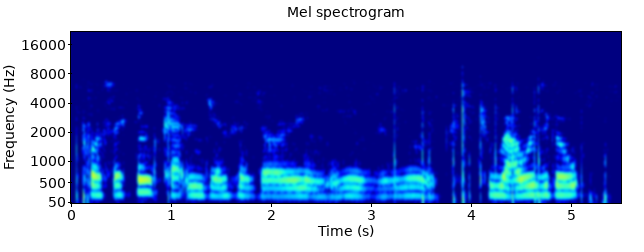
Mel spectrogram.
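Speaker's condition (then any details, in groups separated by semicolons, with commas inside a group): No condition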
